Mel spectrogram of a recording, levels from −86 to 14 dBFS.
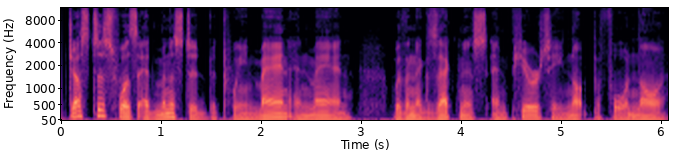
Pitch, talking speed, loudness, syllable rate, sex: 95 Hz, 150 wpm, -20 LUFS, 5.1 syllables/s, male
